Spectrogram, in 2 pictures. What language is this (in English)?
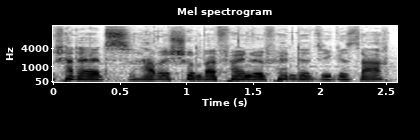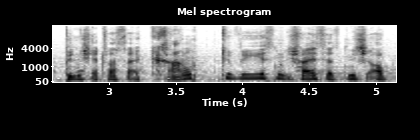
German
